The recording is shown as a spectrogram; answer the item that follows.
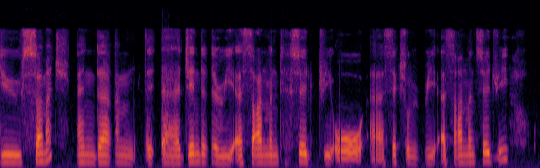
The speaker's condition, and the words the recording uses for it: Stuttering. After that, my stuttering began to lessen and lessen, and now it's almost not that noticeable anymore.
